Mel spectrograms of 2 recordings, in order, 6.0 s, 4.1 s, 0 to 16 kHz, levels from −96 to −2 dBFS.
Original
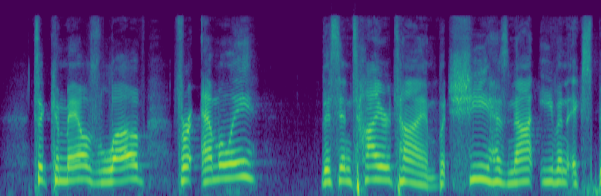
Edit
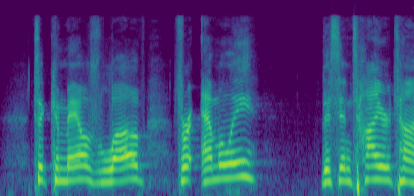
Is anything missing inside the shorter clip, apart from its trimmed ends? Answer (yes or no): no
